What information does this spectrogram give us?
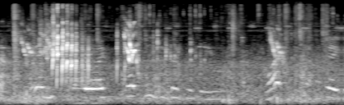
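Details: Male parakeets reacting to a lemon cucumber: a quick stuttering series of about seven clicky chirps, then softer warbled and whistled notes and a rising chirp.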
